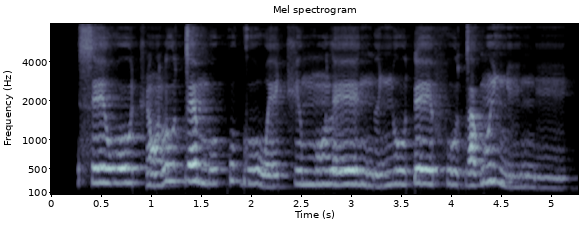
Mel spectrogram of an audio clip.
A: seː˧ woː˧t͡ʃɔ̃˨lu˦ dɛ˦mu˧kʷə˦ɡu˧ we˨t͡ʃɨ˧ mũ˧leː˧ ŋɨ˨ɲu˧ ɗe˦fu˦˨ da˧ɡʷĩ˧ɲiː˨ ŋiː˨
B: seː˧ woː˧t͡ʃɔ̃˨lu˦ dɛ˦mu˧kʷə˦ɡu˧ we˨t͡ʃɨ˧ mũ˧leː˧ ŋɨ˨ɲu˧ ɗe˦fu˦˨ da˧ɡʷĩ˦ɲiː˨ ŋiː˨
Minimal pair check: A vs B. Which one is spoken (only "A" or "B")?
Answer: B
